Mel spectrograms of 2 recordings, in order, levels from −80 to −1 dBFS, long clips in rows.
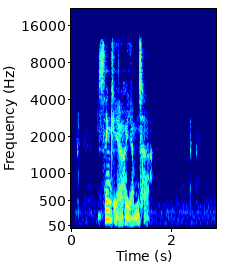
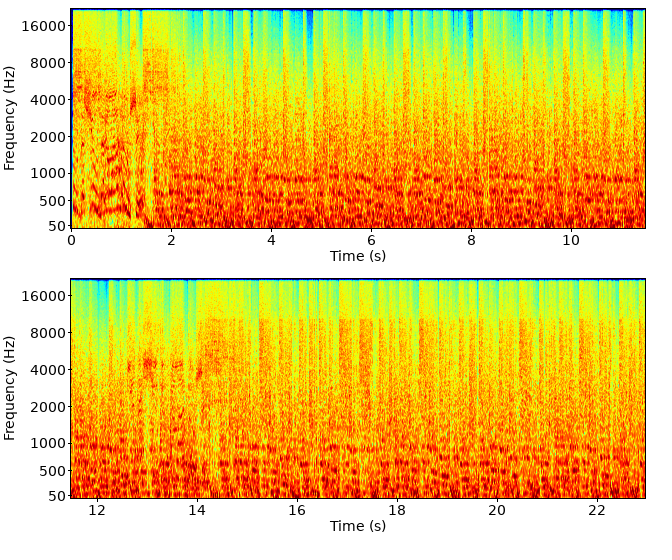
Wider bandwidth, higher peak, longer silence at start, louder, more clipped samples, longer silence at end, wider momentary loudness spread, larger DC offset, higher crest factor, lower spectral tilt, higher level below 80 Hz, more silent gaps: second, 13.5 kHz vs over 20 kHz; second, -10 dBFS vs 0 dBFS; about the same, 0.1 s vs 0.05 s; second, -30 LUFS vs 0 LUFS; second, under 0.1% vs 90%; first, 1.3 s vs 0 s; first, 12 LU vs 2 LU; neither; first, 24 dB vs 0 dB; about the same, -3.5 dB/octave vs -3 dB/octave; second, -74 dBFS vs -12 dBFS; neither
